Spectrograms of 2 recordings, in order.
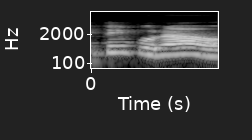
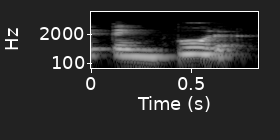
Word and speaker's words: tempura: Só que tempurá, ó, em espanhol não se lê assim, a sílaba tônica é outra. Então se lê tempura, tá?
